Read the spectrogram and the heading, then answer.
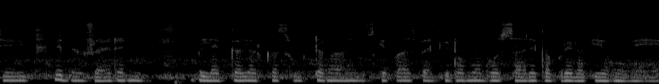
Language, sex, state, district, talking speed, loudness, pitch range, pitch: Hindi, female, Chhattisgarh, Raigarh, 180 wpm, -44 LUFS, 170-180 Hz, 175 Hz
